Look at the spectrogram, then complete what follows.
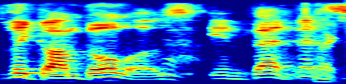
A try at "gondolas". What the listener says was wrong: gondolas? I think you're putting the wrong emphasis on the wrong syllable. gondolas?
